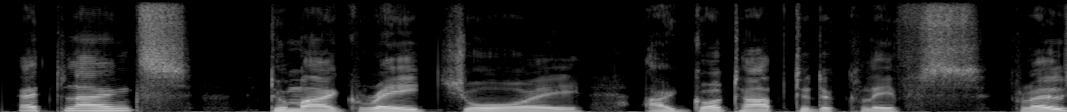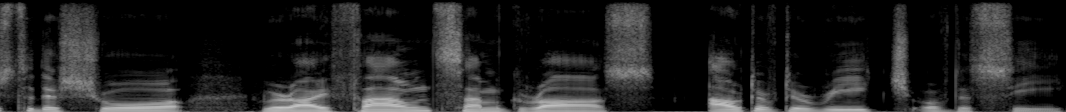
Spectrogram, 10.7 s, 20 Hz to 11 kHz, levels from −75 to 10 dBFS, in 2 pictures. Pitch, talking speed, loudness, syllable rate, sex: 135 Hz, 155 wpm, -17 LUFS, 3.4 syllables/s, male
